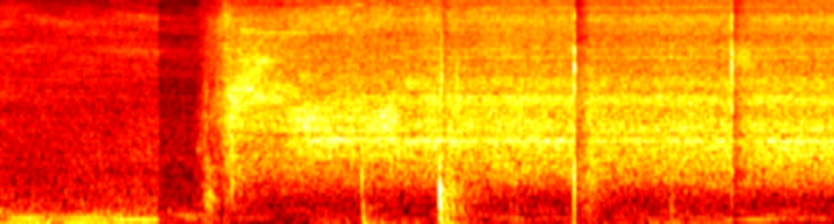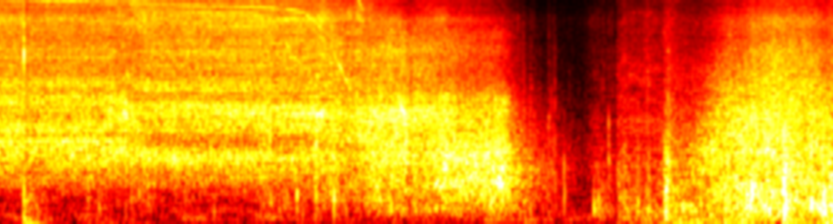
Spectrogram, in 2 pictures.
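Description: Air hissing steadily into a vacuum press bag as its hose is pulled off and the vacuum is let go. The hiss starts about a second and a half in and stops suddenly near ten seconds, with a few light clicks along the way.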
